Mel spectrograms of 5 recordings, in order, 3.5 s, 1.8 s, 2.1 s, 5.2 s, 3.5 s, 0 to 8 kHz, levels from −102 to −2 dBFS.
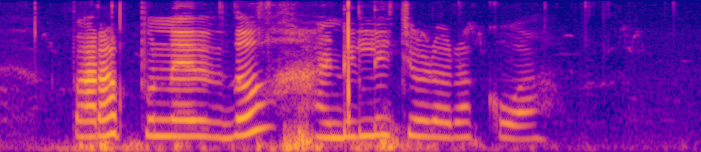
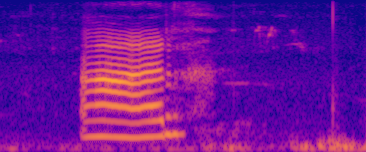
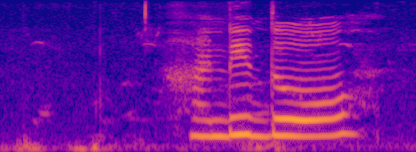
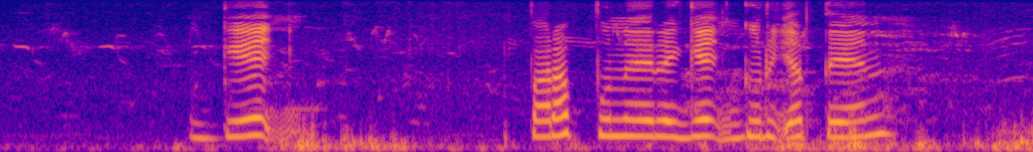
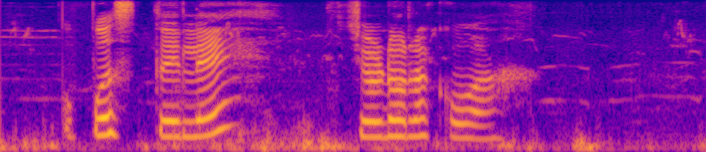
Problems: none marked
